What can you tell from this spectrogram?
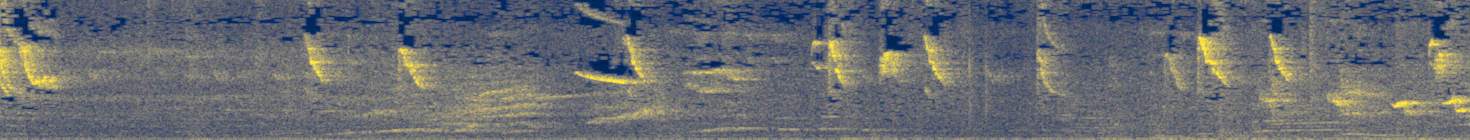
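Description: Branjangan (Horsfield's bush lark) singing: a run of quick, sharp downward-sweeping chirps mixed with lower warbled notes, over a steady low background rumble.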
